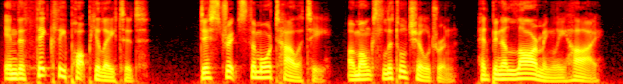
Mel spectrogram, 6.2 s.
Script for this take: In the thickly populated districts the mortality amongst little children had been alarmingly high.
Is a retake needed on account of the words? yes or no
no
